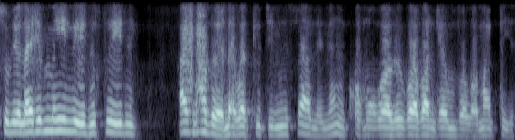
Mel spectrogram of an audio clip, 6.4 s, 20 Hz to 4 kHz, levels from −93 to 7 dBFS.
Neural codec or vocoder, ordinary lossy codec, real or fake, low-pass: codec, 16 kHz in and 24 kHz out, 0.8 kbps, FocalCodec, streaming, 65536 codes; none; fake; 3.6 kHz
